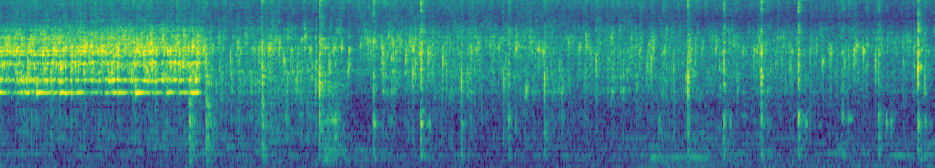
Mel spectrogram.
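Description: Minced garlic sizzling in hot oil in a wok, stirred with a metal ladle that clicks and scrapes against the pan many times. A steady high whine sounds over it until about a second and a half in, then stops.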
